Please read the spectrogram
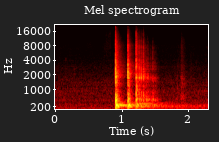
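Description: Dice rolled by a player during a game hit a table with three quick, sharp clacks, then tumble in a brief rattle that fades within half a second. No one speaks, and the background is quiet.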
